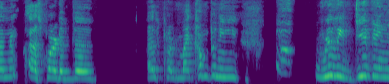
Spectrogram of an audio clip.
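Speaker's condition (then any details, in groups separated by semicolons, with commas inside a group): Cerebral palsy; spastic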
